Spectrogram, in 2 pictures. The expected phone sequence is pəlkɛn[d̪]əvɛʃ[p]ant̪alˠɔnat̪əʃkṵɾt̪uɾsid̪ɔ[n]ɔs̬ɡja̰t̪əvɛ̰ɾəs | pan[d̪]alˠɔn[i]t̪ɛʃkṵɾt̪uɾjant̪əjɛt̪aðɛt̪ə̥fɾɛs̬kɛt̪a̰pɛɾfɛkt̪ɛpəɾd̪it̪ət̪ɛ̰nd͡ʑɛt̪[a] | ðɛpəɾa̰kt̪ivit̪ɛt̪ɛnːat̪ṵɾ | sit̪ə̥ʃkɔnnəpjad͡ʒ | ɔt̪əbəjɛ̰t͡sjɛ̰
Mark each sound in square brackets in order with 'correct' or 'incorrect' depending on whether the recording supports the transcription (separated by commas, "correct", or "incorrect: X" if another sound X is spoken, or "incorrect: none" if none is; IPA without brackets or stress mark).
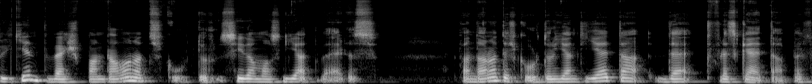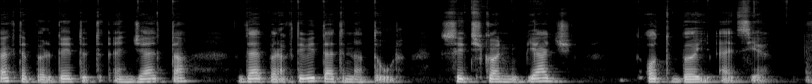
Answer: incorrect: t̪, correct, incorrect: m, incorrect: t̪, incorrect: a, correct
